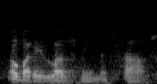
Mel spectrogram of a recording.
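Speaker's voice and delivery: self-pity. Acted. Self-pitying sulk.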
